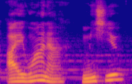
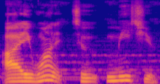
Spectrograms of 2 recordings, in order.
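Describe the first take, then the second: First: The T sound in 'want to' is dropped. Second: The T sound in 'want to' is pronounced.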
